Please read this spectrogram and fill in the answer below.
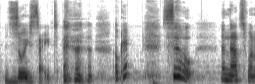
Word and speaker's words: zoisite: And a lot of times I used to say it ziosite. It is not spelled that way, y'all. It is spelled Z-O-I, zoisite.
